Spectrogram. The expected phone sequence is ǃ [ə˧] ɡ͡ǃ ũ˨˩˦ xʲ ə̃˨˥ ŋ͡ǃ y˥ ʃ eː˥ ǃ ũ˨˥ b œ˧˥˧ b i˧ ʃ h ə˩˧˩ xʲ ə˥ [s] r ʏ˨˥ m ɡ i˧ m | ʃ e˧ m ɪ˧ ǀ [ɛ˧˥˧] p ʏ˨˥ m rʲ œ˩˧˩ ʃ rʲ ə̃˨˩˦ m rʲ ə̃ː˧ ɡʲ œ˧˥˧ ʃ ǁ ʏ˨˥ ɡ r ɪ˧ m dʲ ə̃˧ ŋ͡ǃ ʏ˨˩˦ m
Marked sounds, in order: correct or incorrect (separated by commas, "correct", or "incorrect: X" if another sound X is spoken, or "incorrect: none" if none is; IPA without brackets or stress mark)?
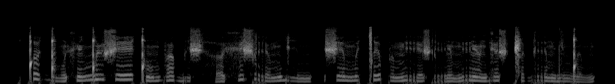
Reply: incorrect: ə˥, incorrect: ʃ, incorrect: ɪ˧˥˧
